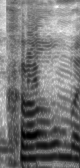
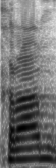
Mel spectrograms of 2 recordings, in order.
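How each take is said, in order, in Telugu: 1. ఈ అక్షరం 'au' అచ్చుతో పలుకుతారు. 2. ఈ అక్షరం 'aa' అచ్చుతో పలుకుతారు. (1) "అది క్రౌం" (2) "అది క్రామ్ కాదు"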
